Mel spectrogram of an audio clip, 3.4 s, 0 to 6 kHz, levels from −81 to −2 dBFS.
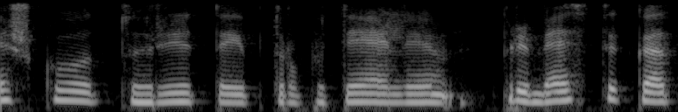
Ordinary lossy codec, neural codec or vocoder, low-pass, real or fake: AAC, 32 kbps; none; 5.4 kHz; real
